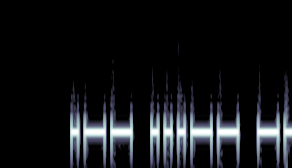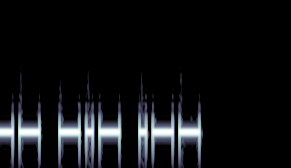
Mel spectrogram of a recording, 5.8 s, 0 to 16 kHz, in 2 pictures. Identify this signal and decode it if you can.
Morse code, heard as a keyed tone, about 18 wpm, 700 Hz. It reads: W3OKW
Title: Speed Racing - USA Call Signs 15wpm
